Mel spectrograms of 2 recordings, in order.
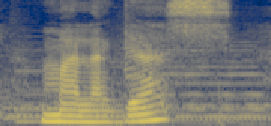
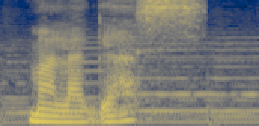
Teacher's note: The final Y is just a whisper. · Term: whisper rule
